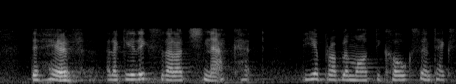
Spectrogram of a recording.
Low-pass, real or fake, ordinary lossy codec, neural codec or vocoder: 5.4 kHz; fake; none; codec, 16 kHz, 0.4 kbps, LongCat-Audio-Codec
